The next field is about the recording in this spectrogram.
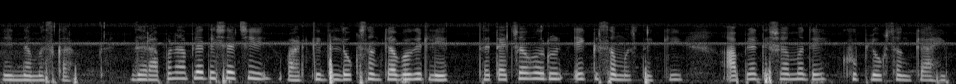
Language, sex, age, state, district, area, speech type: Marathi, female, 18-30, Maharashtra, Ahmednagar, urban, spontaneous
